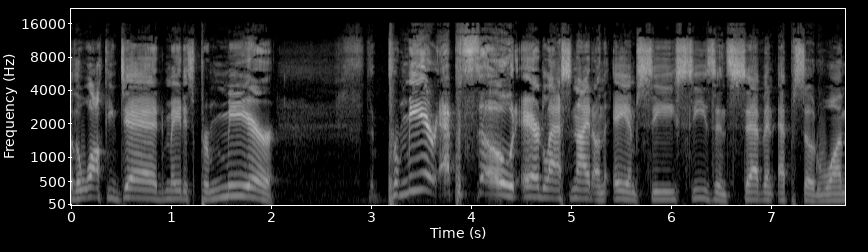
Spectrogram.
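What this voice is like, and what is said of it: Excited, upbeat delivery. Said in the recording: “why does he sound so excited right now?”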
